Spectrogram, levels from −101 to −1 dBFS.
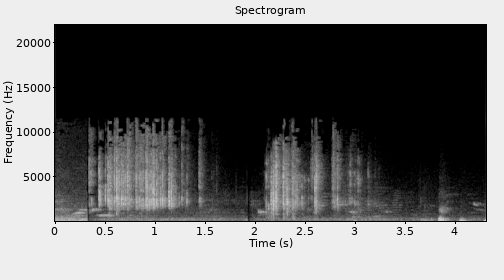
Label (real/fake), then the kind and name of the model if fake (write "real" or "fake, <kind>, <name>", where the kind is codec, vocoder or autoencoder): real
